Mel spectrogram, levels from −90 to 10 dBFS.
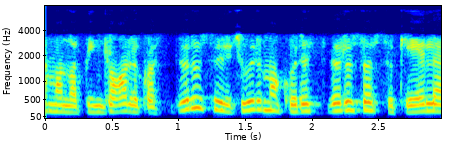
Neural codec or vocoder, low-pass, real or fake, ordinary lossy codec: vocoder, 44.1 kHz, 128 mel bands, Pupu-Vocoder; 7.2 kHz; fake; MP3, 48 kbps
